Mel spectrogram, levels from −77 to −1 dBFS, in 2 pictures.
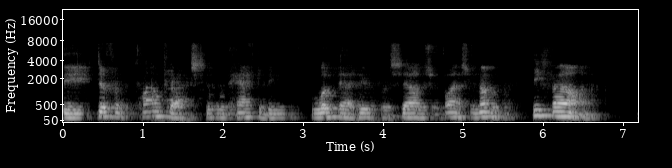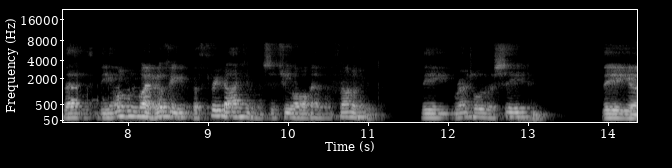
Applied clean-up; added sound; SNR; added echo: neural mask model DeepFilterNet 3.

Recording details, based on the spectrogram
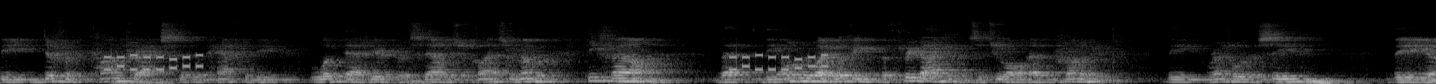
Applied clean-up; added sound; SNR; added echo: none; Telephone; 2 dB; reverberation time 1.1 s.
